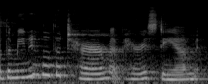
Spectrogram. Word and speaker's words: periosteum: The pronunciation of the term is periosteum.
